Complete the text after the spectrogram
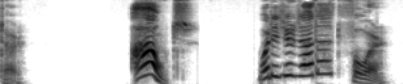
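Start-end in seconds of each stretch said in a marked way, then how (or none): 1.3-3.9 loud, much higher ouch of sudden pain; pained yelp. Acted. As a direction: yelp as if just pinched. Lynx pinches her.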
